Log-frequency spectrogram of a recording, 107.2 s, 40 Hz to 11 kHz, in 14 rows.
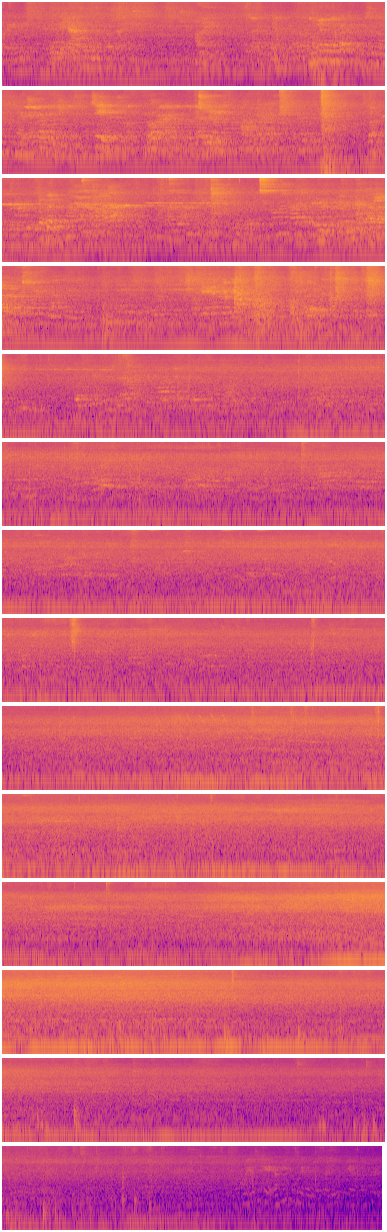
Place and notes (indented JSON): {
  "title": "Carrer Mar, 12, 17497 Portbou, Girona, Spagna - PortBou Walk day2",
  "date": "2017-09-28 10:47:00",
  "description": "start at former Hotel Francia where Walter Benjamin suicided on September 26th 1940, staircases, Plaça Major, church (closed), station from the entry tunnel, station hall, on railways new and old, market, carre Escultor Mares, Career de La Barca.",
  "latitude": "42.43",
  "longitude": "3.16",
  "altitude": "7",
  "timezone": "Europe/Madrid"
}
